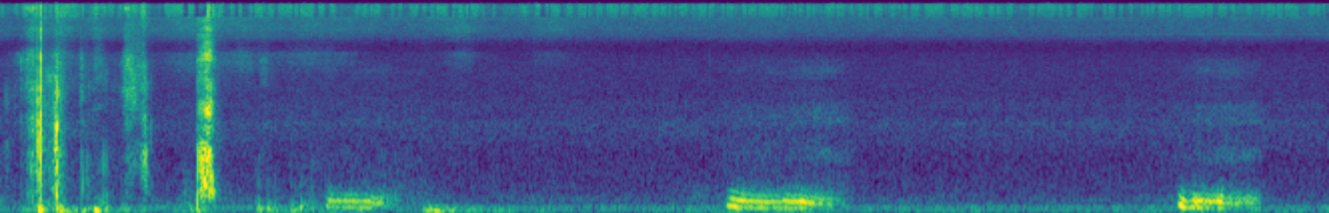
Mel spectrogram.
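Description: After a few handling noises, three soft, buzzing snores about three seconds apart from a sleeping cat.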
